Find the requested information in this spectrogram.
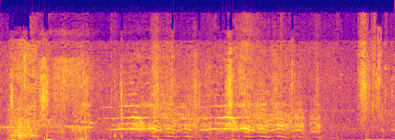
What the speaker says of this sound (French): Ah, putain de poney.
